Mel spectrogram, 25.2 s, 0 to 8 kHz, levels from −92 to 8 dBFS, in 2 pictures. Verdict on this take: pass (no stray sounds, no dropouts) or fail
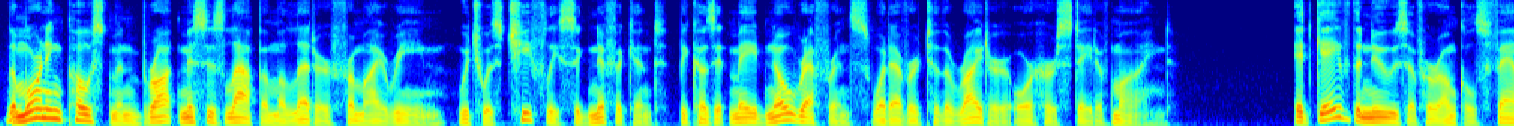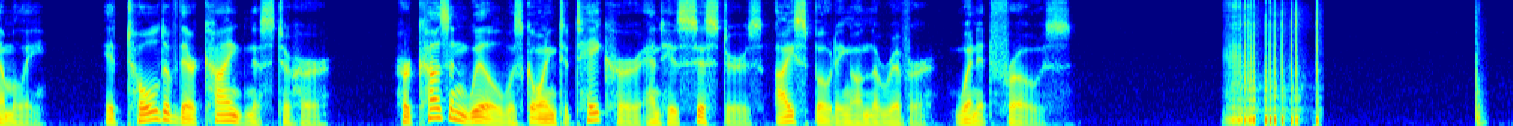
fail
